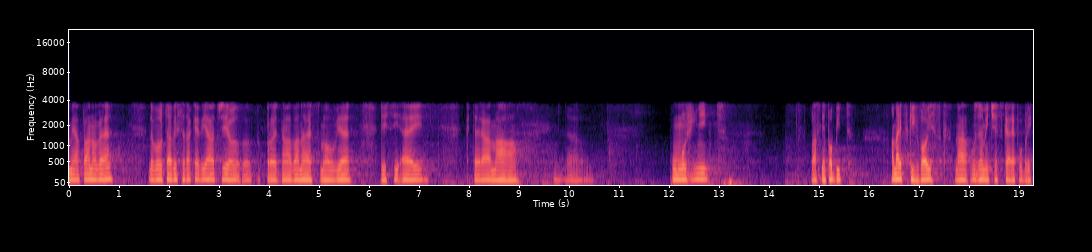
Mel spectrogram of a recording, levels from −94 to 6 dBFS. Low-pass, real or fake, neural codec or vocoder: 3.6 kHz; real; none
